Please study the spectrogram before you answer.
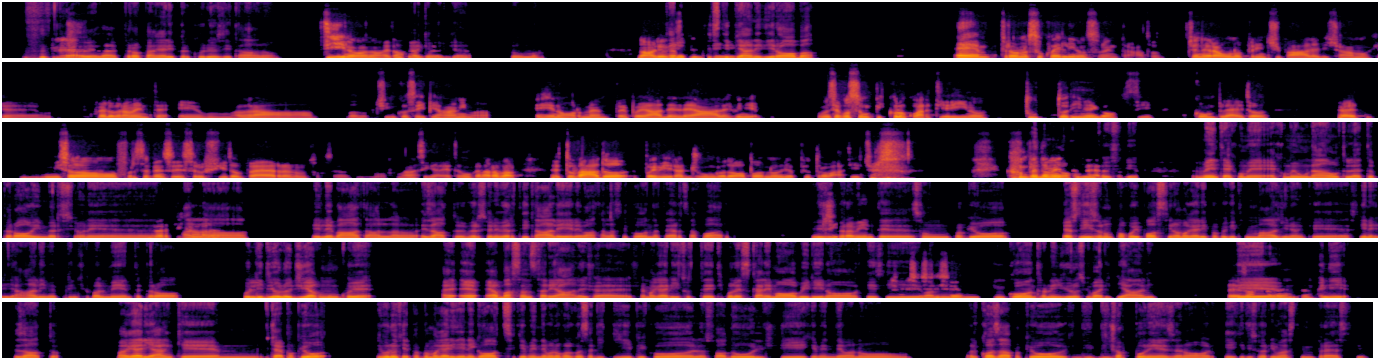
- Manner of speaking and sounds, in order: chuckle; "magari" said as "pagari"; unintelligible speech; unintelligible speech; laughing while speaking: "cioè, completamente"; "proprio" said as "propio"; "proprio" said as "popio"; "proprio" said as "popio"
- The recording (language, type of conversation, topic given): Italian, podcast, Quale città o paese ti ha fatto pensare «tornerò qui» e perché?
- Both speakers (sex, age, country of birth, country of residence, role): male, 18-19, Italy, Italy, host; male, 25-29, Italy, Italy, guest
